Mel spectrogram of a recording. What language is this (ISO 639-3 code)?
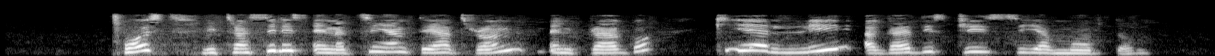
epo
